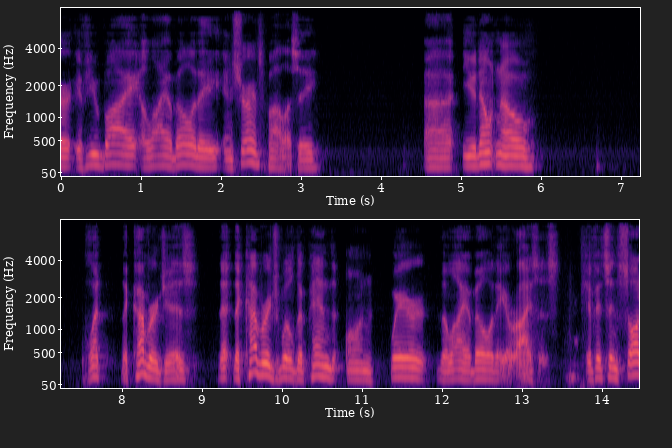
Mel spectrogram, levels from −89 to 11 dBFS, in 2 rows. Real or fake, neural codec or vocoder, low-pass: fake; autoencoder, 48 kHz, 32 numbers a frame, DAC-VAE, trained on Japanese speech; 7.2 kHz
